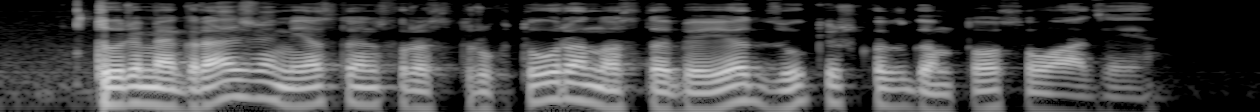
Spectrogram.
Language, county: Lithuanian, Klaipėda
